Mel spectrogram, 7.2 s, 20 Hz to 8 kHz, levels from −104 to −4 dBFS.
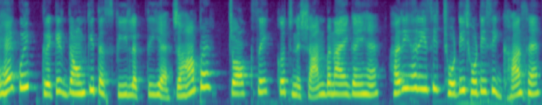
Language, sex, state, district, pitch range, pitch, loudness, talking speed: Hindi, female, Bihar, Saran, 245-325 Hz, 270 Hz, -17 LUFS, 190 wpm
